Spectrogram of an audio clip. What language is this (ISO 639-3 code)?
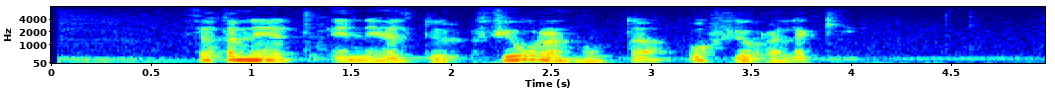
isl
